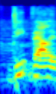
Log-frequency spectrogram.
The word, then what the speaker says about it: Deap Vally: But that is the band Deap Vally. It's spelled DeapVally.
